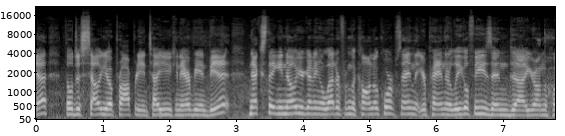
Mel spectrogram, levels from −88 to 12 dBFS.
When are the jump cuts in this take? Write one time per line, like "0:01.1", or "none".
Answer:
none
